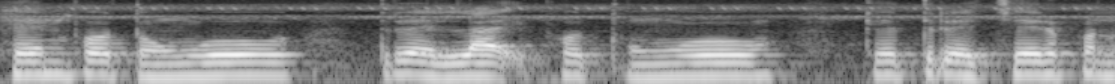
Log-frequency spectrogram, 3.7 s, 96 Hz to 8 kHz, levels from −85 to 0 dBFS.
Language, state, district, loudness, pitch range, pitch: Kokborok, Tripura, West Tripura, -15 LUFS, 150-160 Hz, 150 Hz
